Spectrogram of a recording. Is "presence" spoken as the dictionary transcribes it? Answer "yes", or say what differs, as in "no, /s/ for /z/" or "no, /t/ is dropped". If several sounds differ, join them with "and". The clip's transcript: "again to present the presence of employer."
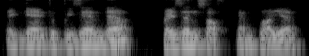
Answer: yes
